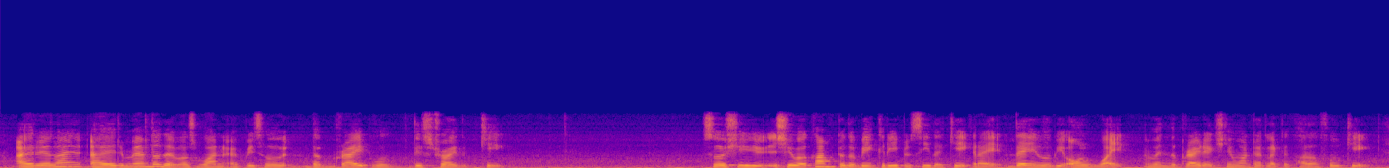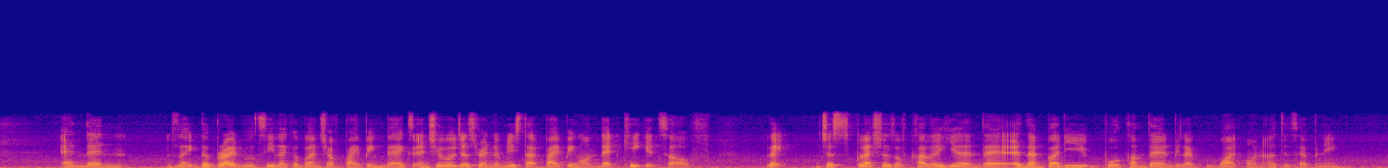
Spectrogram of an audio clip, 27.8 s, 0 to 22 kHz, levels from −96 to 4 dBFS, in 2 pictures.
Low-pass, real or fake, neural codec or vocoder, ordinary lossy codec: 7.2 kHz; fake; autoencoder, 48 kHz, 128 numbers a frame, DAC-VAE, trained on Japanese speech; none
